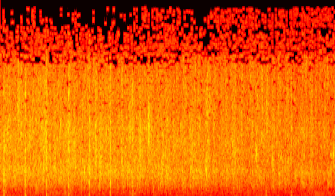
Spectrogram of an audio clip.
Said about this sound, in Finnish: niin me annamme hänelle kunnon aplodit nyt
